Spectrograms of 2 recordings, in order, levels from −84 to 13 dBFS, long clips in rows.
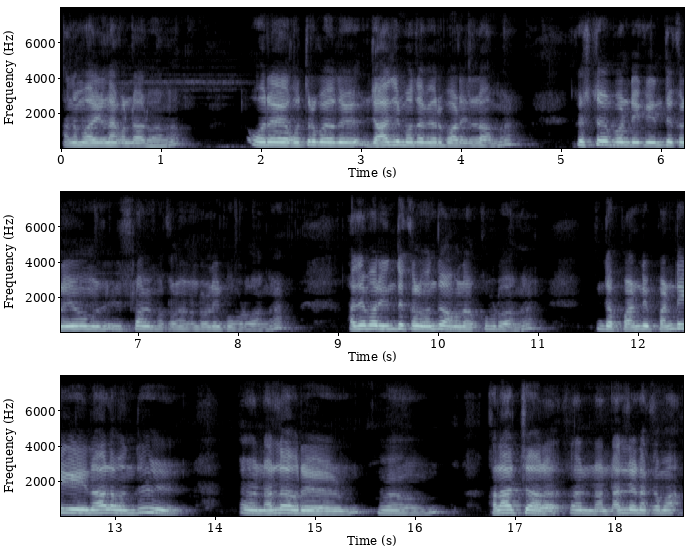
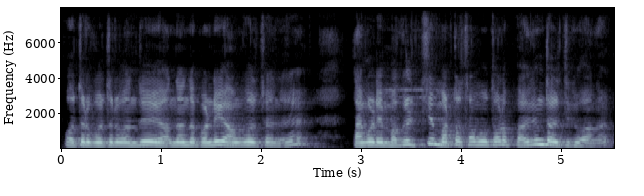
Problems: none marked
